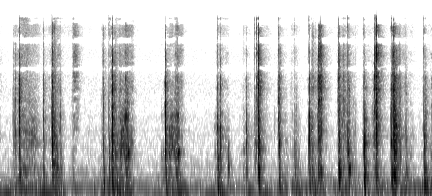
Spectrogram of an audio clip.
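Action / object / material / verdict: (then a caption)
tap / plastic game controller / plastic / none. Toes and toenails press and click the buttons and thumbsticks of a single camouflage plastic gamepad with a hollow plastic shell, and midway the controller is briefly tilted. Quick, dry, bright plastic clicks come in an uneven run, with short gaps early and denser clicking toward the end.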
